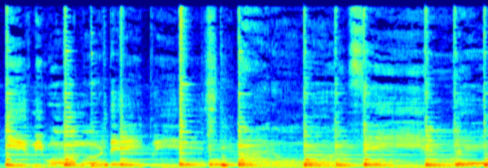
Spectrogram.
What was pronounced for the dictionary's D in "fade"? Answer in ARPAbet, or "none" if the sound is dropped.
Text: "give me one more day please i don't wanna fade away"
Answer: none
